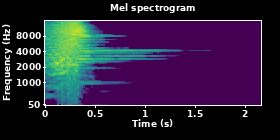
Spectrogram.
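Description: A single metallic ding-like clang, sharp at the start, with a ringing tail of several high tones that fades out within about a second.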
